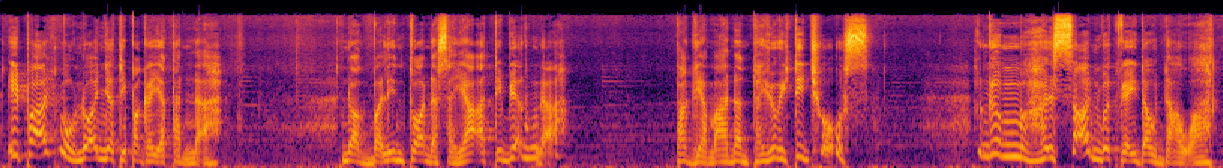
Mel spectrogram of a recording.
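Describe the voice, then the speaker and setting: A woman's voice: on the low side, sing-song, takes it slowly, long pauses, faint music behind, exaggerated voice. An actress playing a caring, persuasive middle-aged family woman in a radio drama, with a Filipino accent. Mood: pleading. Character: caring, persuasive middle-aged mother and elder sister, practical. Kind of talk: Ilocano radio drama acting.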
